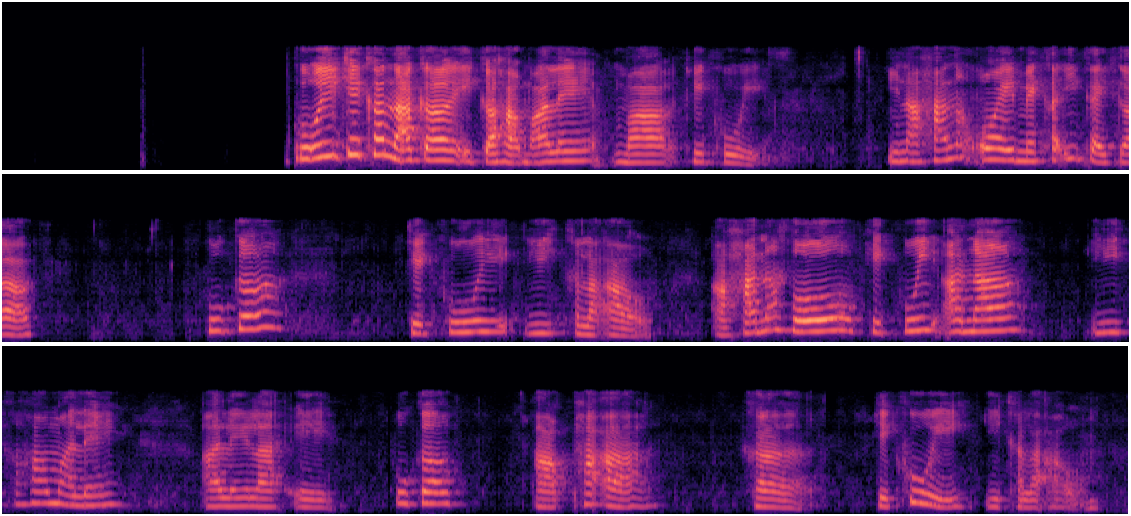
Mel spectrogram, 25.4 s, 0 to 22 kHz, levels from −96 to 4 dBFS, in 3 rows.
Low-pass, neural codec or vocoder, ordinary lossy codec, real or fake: 7.2 kHz; codec, 16 kHz, 4.8 kbps, FACodec; none; fake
